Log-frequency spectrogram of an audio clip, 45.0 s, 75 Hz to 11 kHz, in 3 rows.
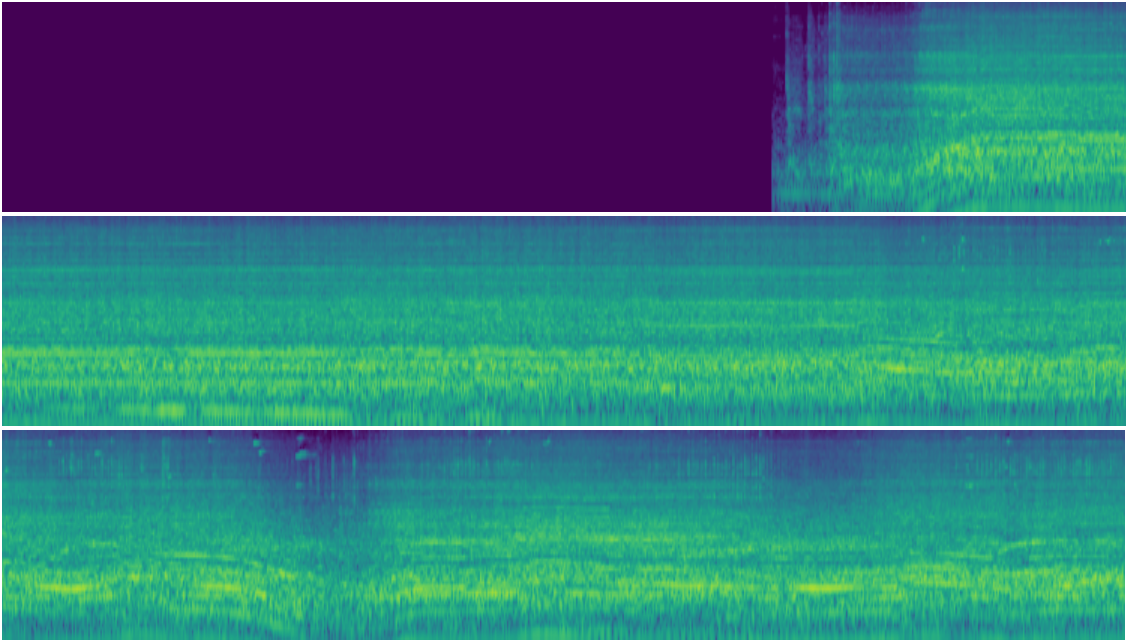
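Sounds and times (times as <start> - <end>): diesel engine running: 10.5 - 44.9.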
